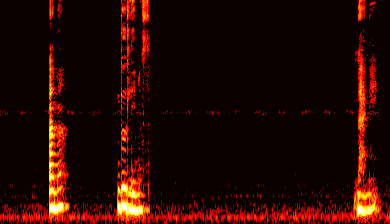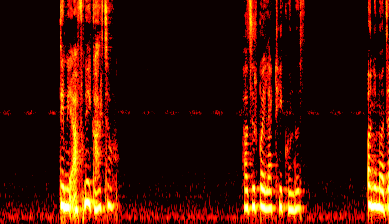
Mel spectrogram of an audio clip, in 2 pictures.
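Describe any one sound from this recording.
A middle-aged woman speaks quietly and firmly, close by.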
